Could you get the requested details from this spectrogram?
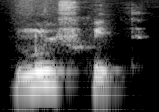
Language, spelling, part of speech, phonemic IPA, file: French, moules-frites, noun, /mul.fʁit/, Fr-moules-frites.ogg
- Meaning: a dish consisting of mussels and French fries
